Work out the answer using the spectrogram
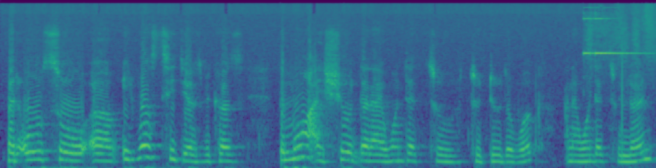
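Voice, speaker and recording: This interview guest, a middle-aged marketing manager and native English speaker, recounts her career in a conversational interview. She speaks at normal speed in a mellow voice on the low side, pausing to restart, saying "you know" often and laughing easily. The recording is low-quality.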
